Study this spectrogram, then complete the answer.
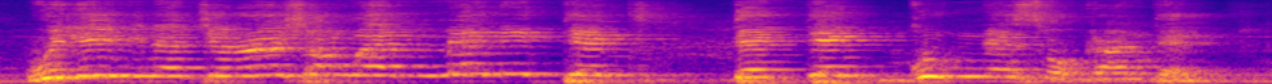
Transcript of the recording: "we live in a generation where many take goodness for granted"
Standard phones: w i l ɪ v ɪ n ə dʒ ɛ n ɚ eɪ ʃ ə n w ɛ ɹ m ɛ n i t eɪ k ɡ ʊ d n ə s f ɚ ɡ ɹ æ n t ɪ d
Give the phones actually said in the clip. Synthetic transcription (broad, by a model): w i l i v ɪ n ə dʒ ɛ n ɚ eɪ ʃ ə n w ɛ m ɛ n i t eɪ k ɡ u d n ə s f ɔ ɡ ɹ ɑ n t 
